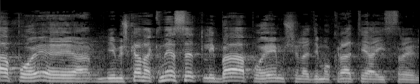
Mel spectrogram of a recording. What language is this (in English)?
Hebrew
